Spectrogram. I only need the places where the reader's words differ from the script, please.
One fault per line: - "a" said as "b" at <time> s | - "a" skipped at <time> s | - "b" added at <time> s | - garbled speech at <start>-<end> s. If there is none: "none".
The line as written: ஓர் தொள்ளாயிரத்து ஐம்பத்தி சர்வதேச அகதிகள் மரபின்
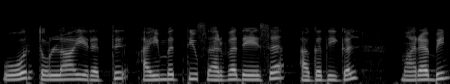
none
